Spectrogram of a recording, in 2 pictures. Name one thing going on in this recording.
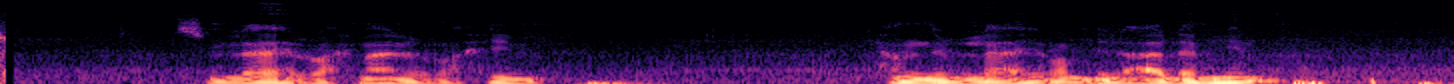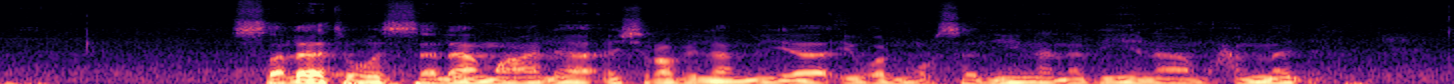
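An elderly man speaks calmly into a microphone, in a slow, measured voice.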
